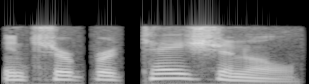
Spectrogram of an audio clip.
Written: interpretational

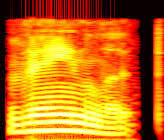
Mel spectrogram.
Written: veinlet

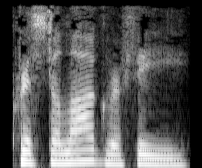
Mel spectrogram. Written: crystallography

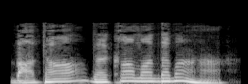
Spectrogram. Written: baton de commandement

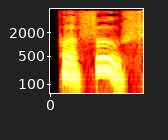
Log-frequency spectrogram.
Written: Hufuf

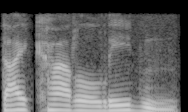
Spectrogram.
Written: dicotyledon

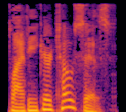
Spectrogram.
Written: platykurtosis

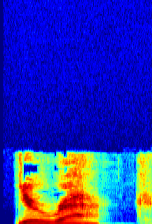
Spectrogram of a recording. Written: yurak

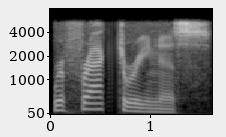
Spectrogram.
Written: refractoriness

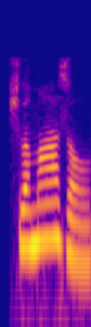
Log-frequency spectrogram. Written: shlimazel

